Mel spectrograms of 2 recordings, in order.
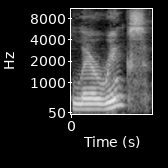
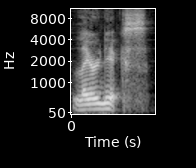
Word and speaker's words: larynx: This is pronounced larynx not linix.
